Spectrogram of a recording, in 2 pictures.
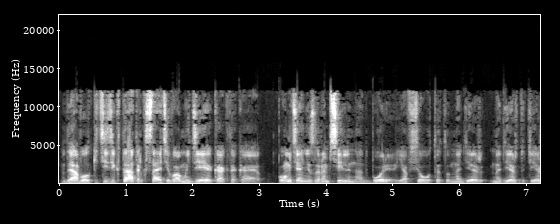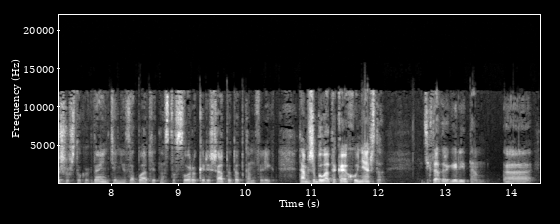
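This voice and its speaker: A man with a fairly low voice hosts a relaxed livestream, reading out viewer comments. He rambles and curses freely, teasing the audience as he goes. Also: fairly quick. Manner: profane, rambling, banter with viewers. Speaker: livestream host reading chat. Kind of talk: casual livestream chat.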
